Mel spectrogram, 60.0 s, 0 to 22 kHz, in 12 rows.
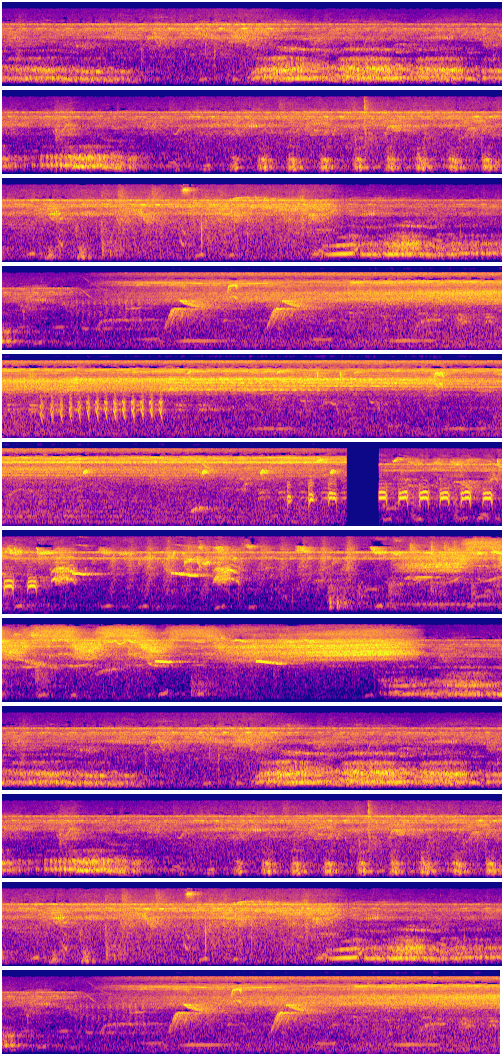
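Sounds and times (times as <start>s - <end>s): insects droning: 0.0s - 59.9s
birds chirping and calling: 15.8s - 31.0s, 55.7s - 59.9s.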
